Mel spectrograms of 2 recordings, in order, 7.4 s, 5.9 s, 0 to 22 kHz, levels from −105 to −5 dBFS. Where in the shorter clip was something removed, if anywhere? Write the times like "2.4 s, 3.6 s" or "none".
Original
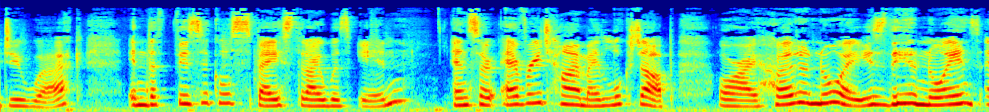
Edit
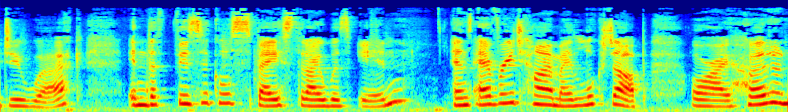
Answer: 3.5 s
